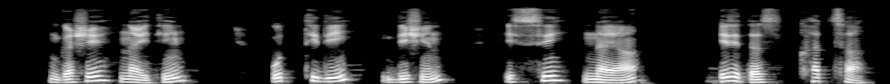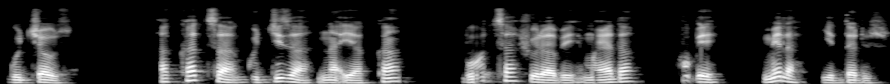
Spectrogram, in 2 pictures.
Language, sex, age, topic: Gamo, male, 25-35, agriculture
